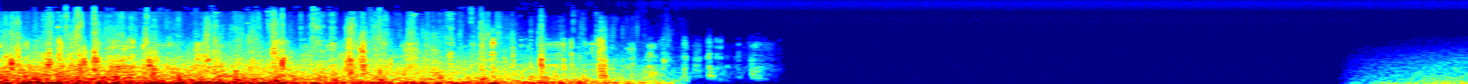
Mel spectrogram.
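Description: Horses' hooves clip-clop steadily as riders travel on through the desert, a dense run of many hoofbeats lasting about three and a half seconds before stopping abruptly. Silence follows, and a faint sound returns only at the very end.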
